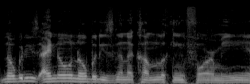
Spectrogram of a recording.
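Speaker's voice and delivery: high-pitched pleading; retold plea. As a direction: imitate a captive pleading. Captive pleading for his life.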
